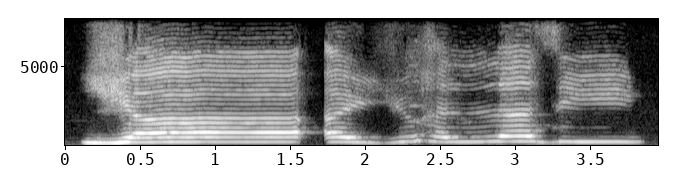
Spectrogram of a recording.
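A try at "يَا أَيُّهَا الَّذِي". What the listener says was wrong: Just try and elongate this sound for a slightly longer because of the madda saghir. Ya ayyuhalladhi. Ya ayyuhalladhi.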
